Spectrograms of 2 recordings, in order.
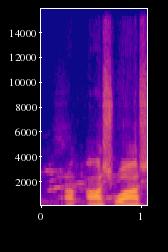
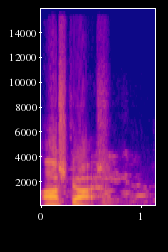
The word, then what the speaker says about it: Oshkosh: Oshwash, I think that's what I said last time. Oshkosh.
